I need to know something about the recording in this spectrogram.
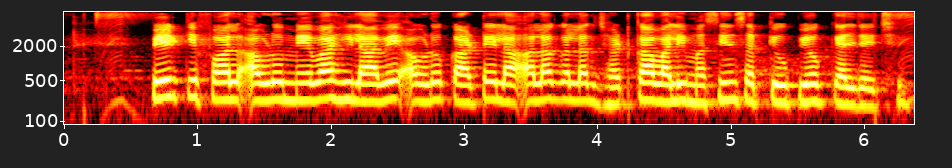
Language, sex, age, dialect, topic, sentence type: Magahi, female, 31-35, Western, agriculture, statement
